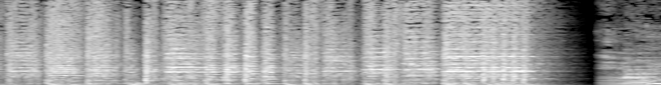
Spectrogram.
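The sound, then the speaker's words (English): A cow moos once, a low, drawn-out call near the end, right after a loud, dense stretch of busy sound cuts off. “This is a cow whose milk became everyone's favorite cheese at the craft fair.”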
